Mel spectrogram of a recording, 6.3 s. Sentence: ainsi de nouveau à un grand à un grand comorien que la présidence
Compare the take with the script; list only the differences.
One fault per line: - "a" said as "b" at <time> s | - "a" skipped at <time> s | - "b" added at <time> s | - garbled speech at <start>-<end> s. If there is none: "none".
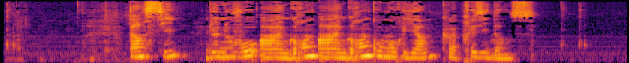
none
